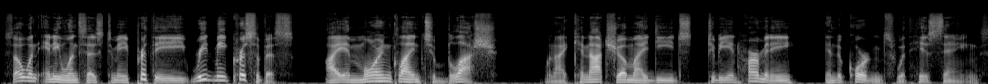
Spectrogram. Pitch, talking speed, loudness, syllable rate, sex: 110 Hz, 195 wpm, -21 LUFS, 5.3 syllables/s, male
